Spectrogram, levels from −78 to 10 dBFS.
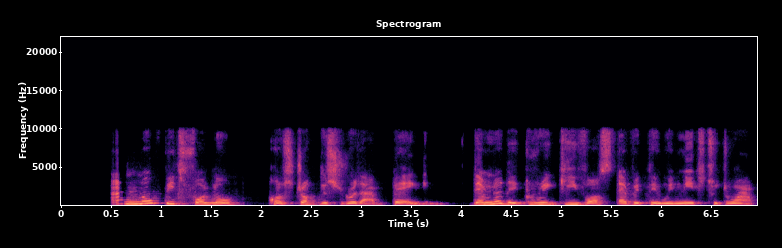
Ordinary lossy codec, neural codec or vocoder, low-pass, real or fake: none; none; 9.9 kHz; real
